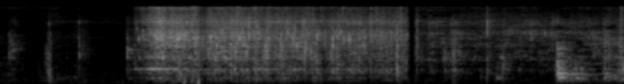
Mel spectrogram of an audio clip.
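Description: Chopped garlic tipped into hot oil in a kadai, setting off a sudden loud sizzle about a second in. After about three seconds the sizzle drops to a quieter, steady frying hiss.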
